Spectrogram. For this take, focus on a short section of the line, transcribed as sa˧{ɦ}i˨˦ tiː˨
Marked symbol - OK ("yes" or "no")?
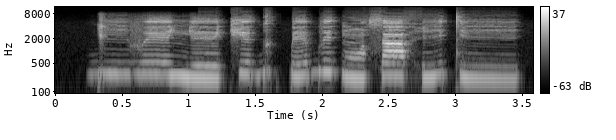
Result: no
